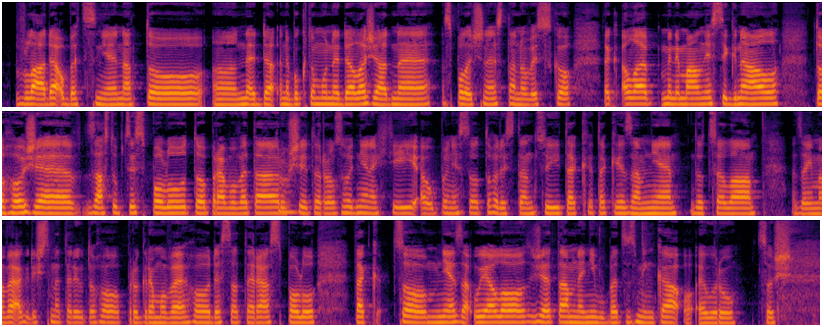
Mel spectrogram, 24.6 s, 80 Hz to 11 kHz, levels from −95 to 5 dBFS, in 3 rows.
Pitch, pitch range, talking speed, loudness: 175 Hz, 170-180 Hz, 140 wpm, -22 LUFS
